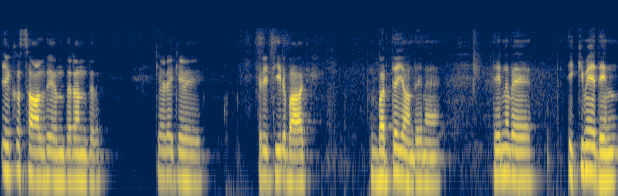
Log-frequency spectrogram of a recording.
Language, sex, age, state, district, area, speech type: Dogri, male, 30-45, Jammu and Kashmir, Samba, rural, spontaneous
